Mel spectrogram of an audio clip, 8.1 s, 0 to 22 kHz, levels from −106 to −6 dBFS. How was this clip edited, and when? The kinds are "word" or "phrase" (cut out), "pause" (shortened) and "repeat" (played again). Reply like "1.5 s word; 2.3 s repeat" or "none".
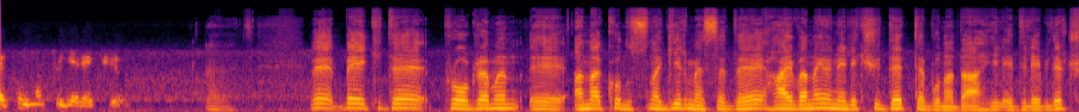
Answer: none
